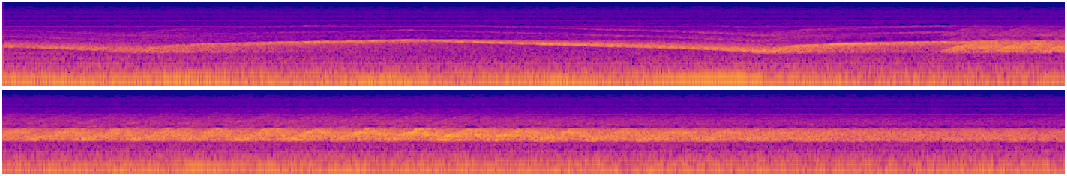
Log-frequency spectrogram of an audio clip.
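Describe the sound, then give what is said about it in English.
An emergency vehicle siren wails in long rising and falling sweeps, then switches to a rapid yelp, fairly loud and steady over a low traffic rumble, with no one speaking. “Thinking that siren isn't you.”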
